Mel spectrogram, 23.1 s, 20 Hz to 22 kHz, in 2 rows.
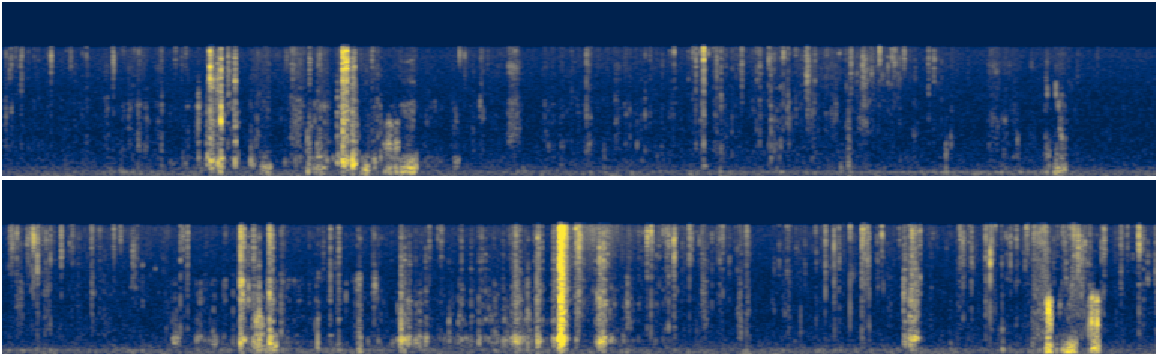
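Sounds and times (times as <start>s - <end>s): clicking rattling and scraping: 0.0s - 4.7s, 11.8s - 23.0s.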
